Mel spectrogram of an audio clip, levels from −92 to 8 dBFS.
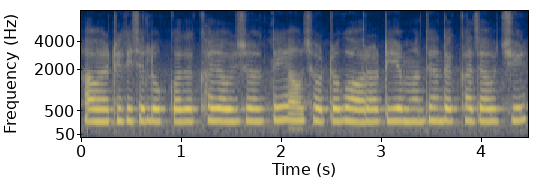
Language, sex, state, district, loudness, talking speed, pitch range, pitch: Odia, female, Odisha, Malkangiri, -13 LUFS, 135 wpm, 270-280 Hz, 275 Hz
